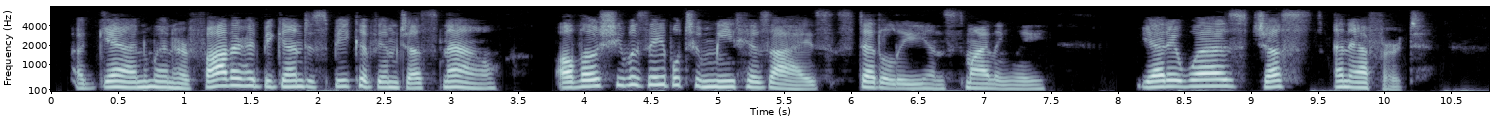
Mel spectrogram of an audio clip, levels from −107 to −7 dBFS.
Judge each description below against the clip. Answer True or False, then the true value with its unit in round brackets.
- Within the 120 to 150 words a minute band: False (160 wpm)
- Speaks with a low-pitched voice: False (195 Hz)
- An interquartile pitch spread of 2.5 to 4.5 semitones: False (5.1 semitones)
